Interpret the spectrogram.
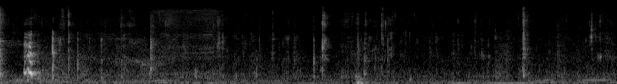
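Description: Faint chewing and mouth noises from eating barbecue riblets, with a few small clicks scattered through.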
